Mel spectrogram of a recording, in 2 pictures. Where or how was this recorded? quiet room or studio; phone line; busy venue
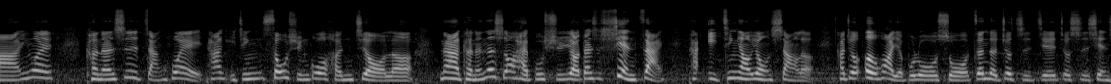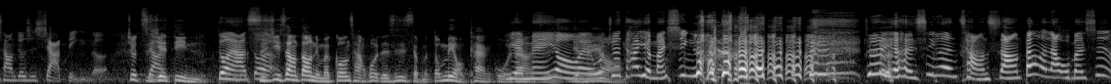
busy venue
